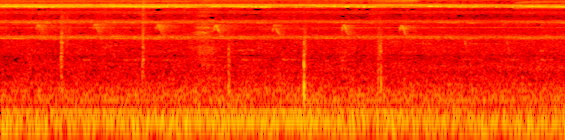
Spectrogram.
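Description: Insects trilling steadily with short high chirps, over a steady low hum. Footsteps on concrete steps land about every three quarters of a second.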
